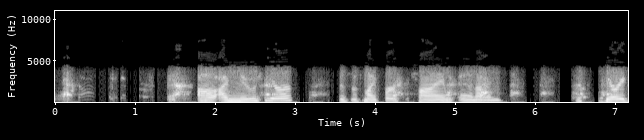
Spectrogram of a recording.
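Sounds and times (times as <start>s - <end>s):
caller's dogs barking during a phone call: 0.0s - 0.3s, 4.2s - 7.1s
speech: 1.4s - 3.0s, 3.6s - 5.6s, 6.5s - 7.1s.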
